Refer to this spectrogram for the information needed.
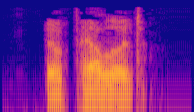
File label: "appellate", English; adjectives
